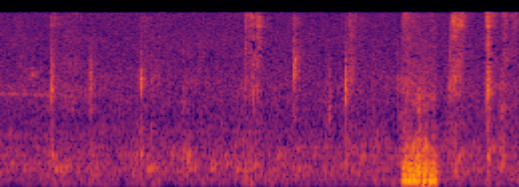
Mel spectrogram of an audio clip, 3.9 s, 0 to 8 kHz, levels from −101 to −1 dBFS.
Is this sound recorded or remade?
recorded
